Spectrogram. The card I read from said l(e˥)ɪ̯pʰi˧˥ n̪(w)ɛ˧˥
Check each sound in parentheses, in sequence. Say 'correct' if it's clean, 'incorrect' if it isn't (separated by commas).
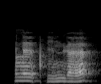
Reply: incorrect, incorrect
